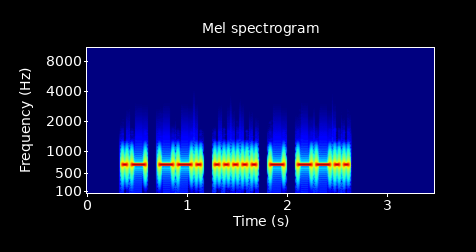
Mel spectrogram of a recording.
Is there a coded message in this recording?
Yes: Morse code from 0.4 to 2.6 s, heard as a keyed tone, about 26 wpm, 700 Hz. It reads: AG5TZ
